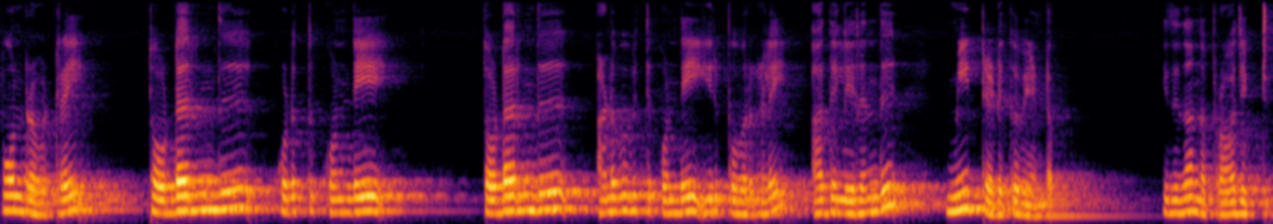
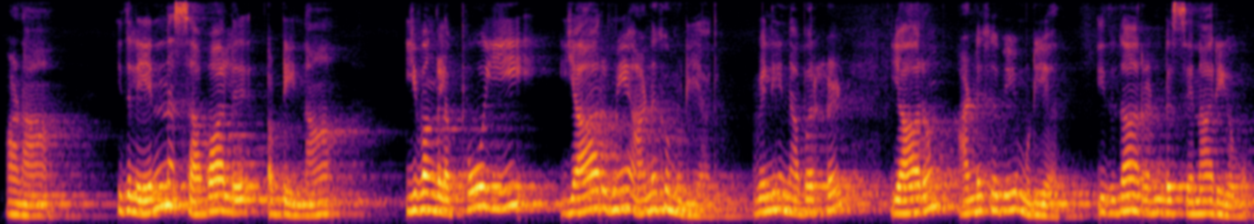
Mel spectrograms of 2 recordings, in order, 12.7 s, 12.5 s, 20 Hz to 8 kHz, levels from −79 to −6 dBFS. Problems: none marked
